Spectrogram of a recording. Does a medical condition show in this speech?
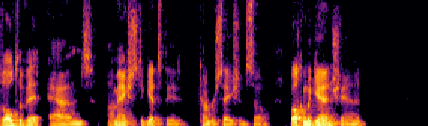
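No.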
